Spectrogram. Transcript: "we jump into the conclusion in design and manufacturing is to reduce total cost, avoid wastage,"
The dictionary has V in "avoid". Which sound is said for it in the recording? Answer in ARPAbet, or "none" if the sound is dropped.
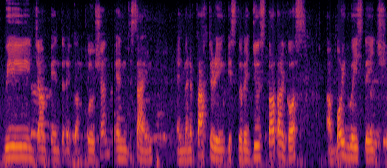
B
